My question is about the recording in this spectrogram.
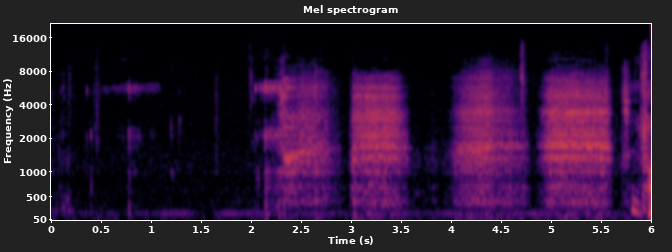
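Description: A man breathing heavily close to the microphone, with four noisy breaths in the second half after about two seconds of near quiet.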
